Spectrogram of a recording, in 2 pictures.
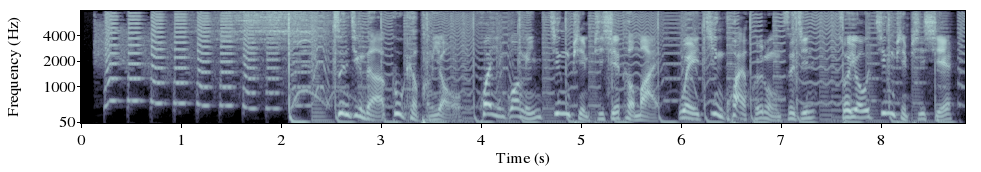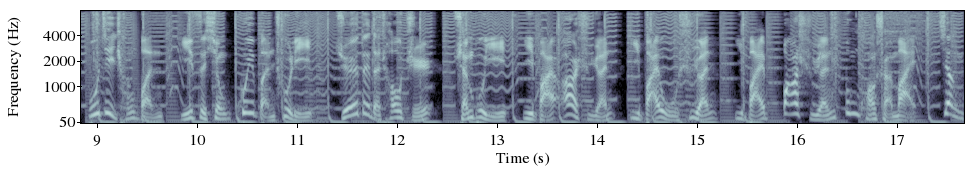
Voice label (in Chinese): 激情促销叫卖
